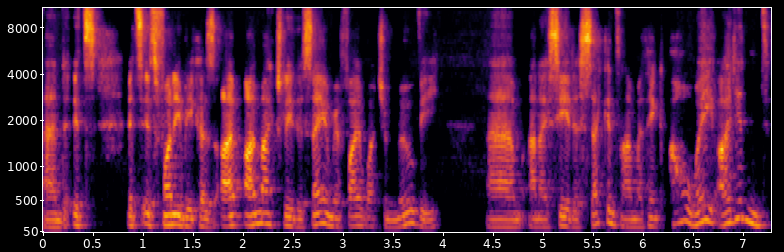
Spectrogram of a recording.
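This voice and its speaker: A man with a somewhat breathy voice speaks at a fairly quick pace, his medium pitch varying in an ordinary way. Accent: Dublin. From Ireland, Dublin. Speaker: English teacher. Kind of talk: casual chat. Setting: live stream.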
